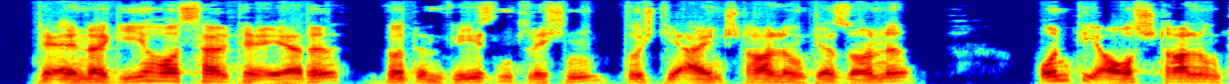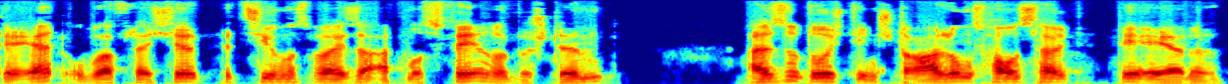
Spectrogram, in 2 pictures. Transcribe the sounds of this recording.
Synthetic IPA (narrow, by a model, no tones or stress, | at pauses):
d̥eːɐʔɛnɛɐɡiːhaʊshalt̚d̥eːɐʔeːɐɾəvɪɐtɪmveːzn̩tʰlɪçn̩d̥ʊɐçd̥iːʔaɪnʃtʁ̥aːlʊŋdeːɐzɔnə | ʔʊnt̚d̥iːʔaʊsʃtʁ̥aːlʊŋdeːɐʔeːɐtʔo̰ːbɐflɛçəb̥ət͡siːʊŋsv̥aɪzəʔatmosfɛːʁ̞əbəʃtɪmt | ʔalzodʊɐçd̥eːnʃtʁ̥aːlʊŋshaʊshaltd̥eːɐʔeːɐɾə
